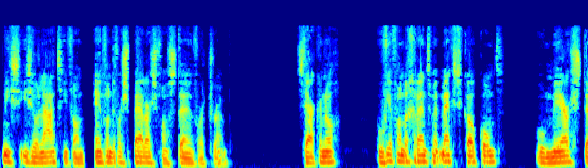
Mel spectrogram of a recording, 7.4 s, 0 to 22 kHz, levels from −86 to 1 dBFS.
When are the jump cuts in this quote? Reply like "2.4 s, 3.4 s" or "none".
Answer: 1.0 s, 1.4 s, 2.0 s, 4.8 s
